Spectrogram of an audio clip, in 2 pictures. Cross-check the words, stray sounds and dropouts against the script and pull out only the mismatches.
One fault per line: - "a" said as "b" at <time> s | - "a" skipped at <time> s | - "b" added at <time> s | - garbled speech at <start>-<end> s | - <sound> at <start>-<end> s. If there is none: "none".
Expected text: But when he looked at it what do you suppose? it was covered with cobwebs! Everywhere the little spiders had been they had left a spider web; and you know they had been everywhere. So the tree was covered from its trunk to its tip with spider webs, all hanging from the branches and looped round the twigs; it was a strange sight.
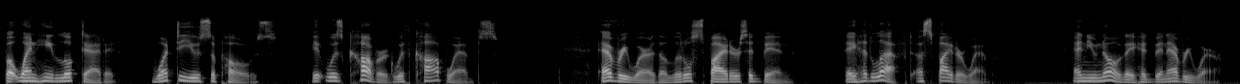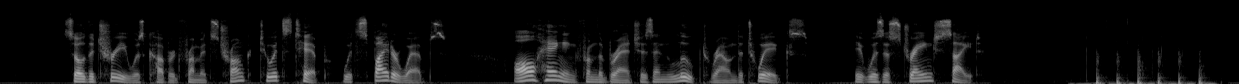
- thud at 23.1-24.6 s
